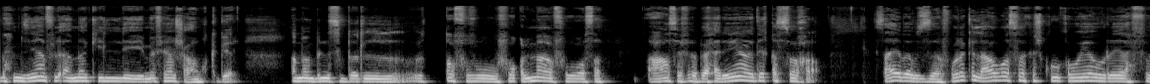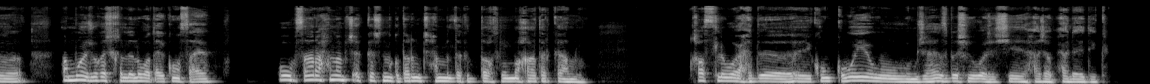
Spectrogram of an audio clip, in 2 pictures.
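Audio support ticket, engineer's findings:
No audible faults found on listening; nothing to action.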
